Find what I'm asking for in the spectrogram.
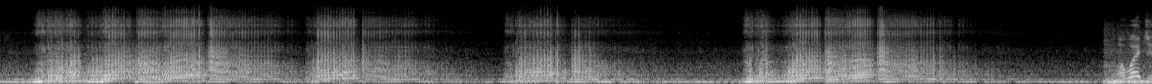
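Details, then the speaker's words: Freshly restored 1970 Chevy C10, parked 10 years, with new full exhaust; crisp throttle blips rise and fall cleanly in four bursts with a deep, even V8 exhaust note, no misses or rattles; runs good, sounds good. "does it sound good sounds good to me"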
